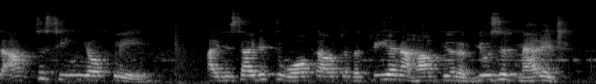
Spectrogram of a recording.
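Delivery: plain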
